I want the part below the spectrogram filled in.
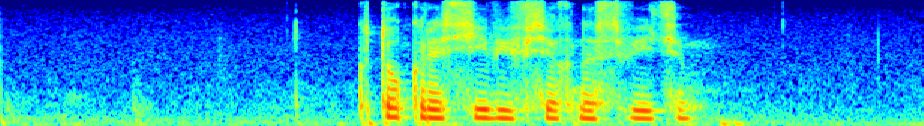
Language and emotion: Russian, neutral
